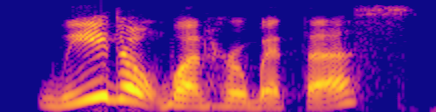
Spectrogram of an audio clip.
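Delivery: indignant loud complaint; loud protest. Acted. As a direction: protest it loudly. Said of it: "protested Lisa".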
